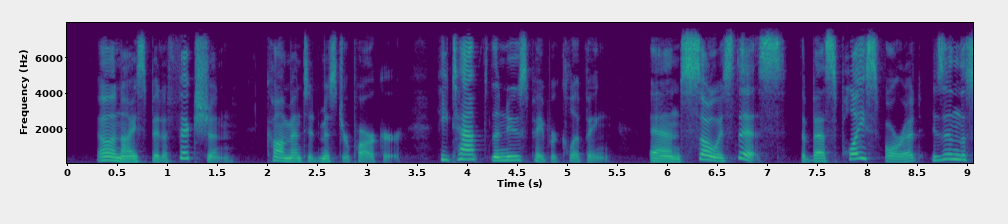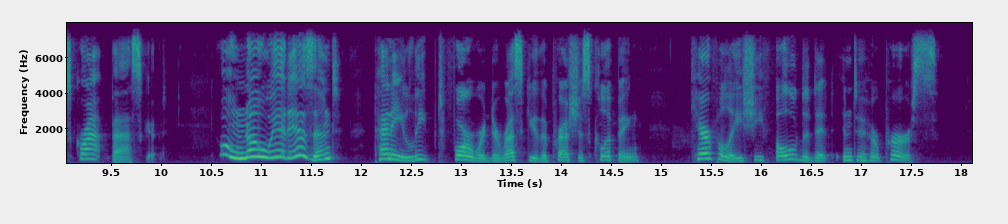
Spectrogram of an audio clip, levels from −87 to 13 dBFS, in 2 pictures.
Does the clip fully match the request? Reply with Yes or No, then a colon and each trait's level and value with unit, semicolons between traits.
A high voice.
Yes: high, 205 Hz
